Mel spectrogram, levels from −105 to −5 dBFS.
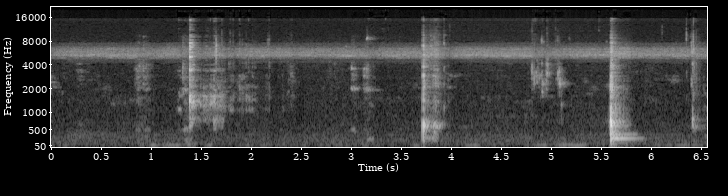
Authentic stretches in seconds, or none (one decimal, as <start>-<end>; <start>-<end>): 0.0-3.7; 5.6-6.6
